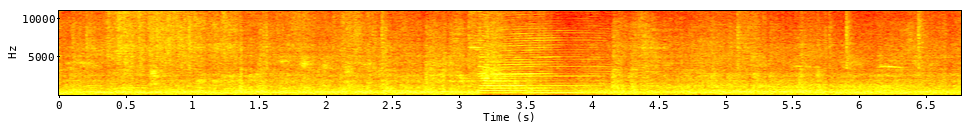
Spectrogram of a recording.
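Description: Diesel railcar running along the line, its steady rumble and wheel noise heard from on board. About three seconds in it sounds its horn once, a single steady blast lasting under a second.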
